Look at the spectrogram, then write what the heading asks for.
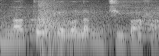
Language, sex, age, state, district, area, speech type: Sanskrit, male, 30-45, West Bengal, North 24 Parganas, urban, spontaneous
